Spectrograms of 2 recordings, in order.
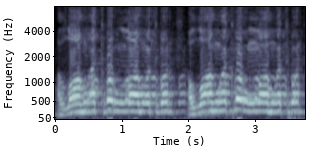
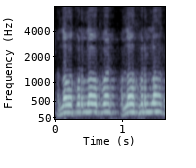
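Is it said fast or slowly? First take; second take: slowly; fast. First: It is said slowly. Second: It is said fast.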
